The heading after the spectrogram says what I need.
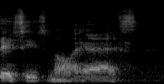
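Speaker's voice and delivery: very slow, drawn-out, growly rasp. Retelling a film scene where a girl's voice turns raspy: imitating a raspy, growly possessed voice. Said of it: "her voice goes a bit raspy, kind of a bit growly kind of sound".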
